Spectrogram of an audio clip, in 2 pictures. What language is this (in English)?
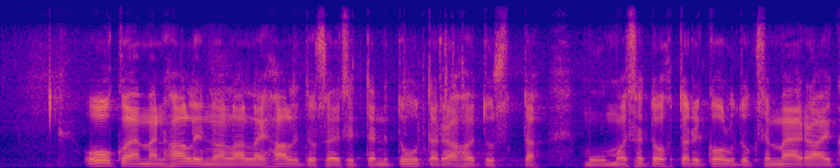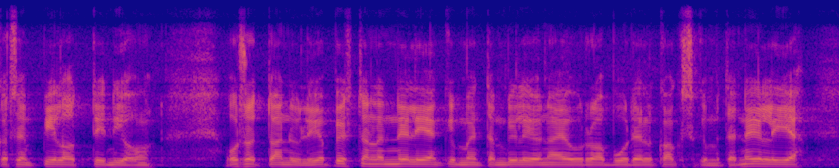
Finnish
